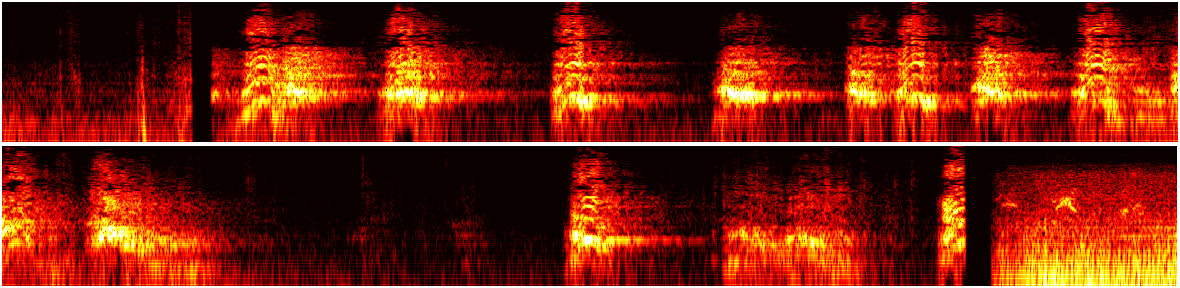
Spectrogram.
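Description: A dog barks loudly several times.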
